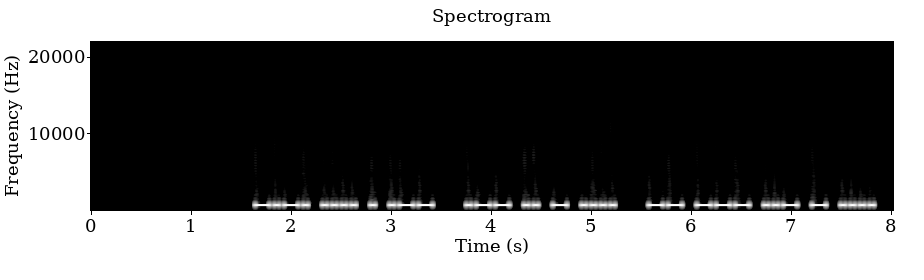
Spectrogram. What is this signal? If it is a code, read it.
Morse code, heard as a keyed tone, about 25 wpm, 700 Hz. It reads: CHEW WITH MOUTH
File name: Easy Sentences with Hints - 25wpm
